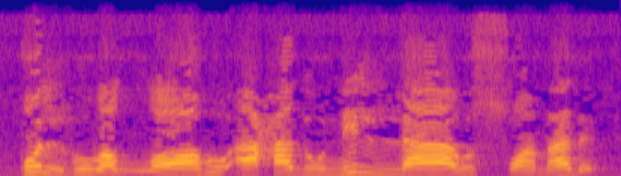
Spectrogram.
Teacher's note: ایک چھوٹا نون پیدا ہوگا زیر کے ساتھ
